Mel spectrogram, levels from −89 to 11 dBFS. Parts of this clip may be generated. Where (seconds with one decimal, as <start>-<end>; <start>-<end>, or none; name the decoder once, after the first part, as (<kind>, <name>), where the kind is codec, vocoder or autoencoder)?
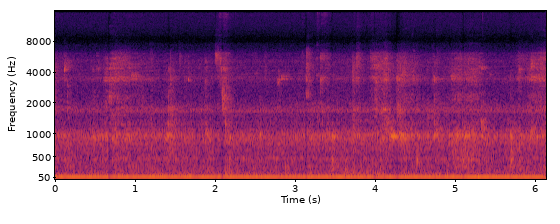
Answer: none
